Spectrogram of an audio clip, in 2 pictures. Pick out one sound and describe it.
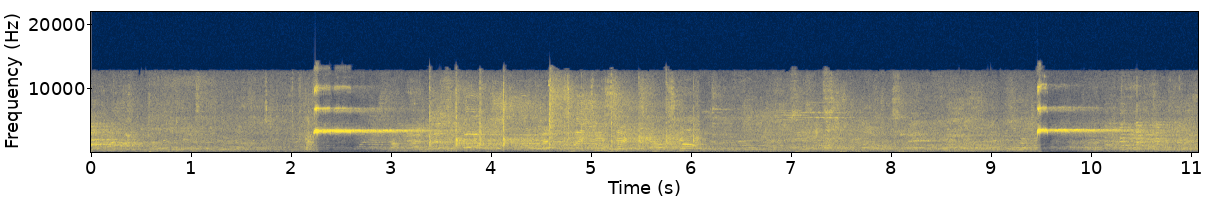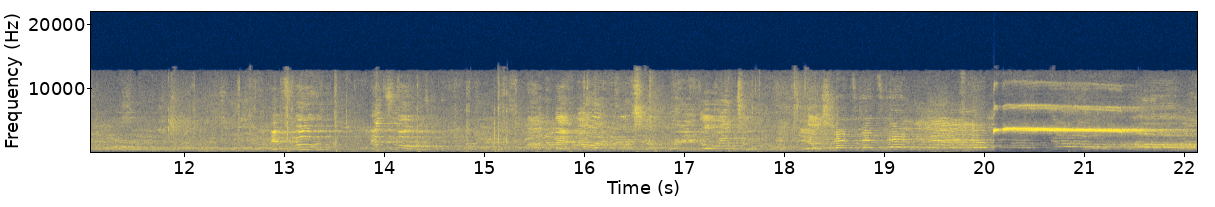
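Wrestlers thump and scuffle on a mat.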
